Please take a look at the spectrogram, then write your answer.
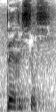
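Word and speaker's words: περισσός: grecque, la racine s'est tirée en disant, la prononciation c'est périssos.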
